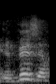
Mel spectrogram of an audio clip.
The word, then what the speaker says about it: DVSN: Division, you said? Yeah, Division, but it's spelled DVSN.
